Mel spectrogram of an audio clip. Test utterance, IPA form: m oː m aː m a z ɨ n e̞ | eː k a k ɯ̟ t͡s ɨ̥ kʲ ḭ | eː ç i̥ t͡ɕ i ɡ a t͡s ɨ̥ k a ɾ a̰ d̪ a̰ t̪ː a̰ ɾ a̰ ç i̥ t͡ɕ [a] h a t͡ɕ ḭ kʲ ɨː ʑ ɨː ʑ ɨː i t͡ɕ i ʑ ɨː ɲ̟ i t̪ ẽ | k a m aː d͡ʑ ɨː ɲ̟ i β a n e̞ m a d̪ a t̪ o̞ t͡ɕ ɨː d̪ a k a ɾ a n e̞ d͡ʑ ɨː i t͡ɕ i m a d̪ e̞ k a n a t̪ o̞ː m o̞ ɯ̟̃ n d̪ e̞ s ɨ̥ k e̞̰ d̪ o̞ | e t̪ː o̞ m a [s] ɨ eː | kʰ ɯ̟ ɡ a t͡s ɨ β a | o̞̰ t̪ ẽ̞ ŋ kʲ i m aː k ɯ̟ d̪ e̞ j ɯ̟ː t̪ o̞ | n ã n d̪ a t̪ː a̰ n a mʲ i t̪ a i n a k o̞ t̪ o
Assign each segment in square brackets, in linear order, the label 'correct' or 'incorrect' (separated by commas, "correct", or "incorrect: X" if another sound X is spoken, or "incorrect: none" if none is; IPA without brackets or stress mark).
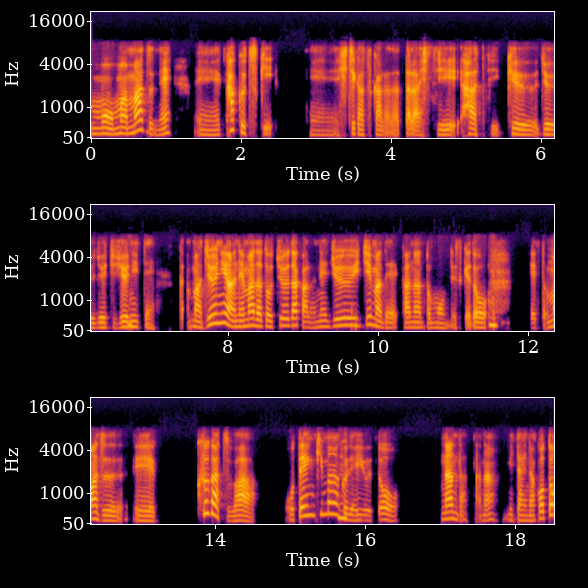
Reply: incorrect: i, incorrect: z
